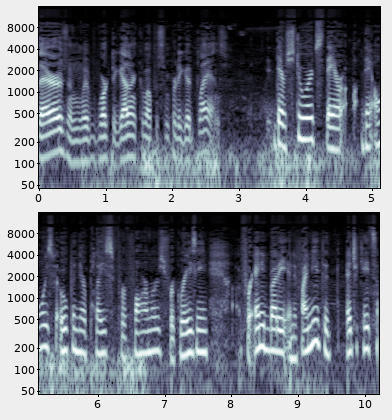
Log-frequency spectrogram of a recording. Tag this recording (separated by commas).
Speech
